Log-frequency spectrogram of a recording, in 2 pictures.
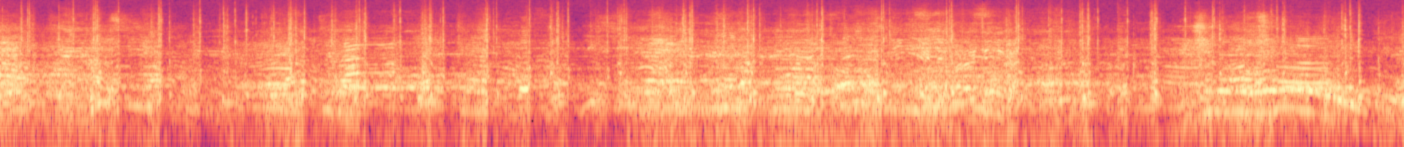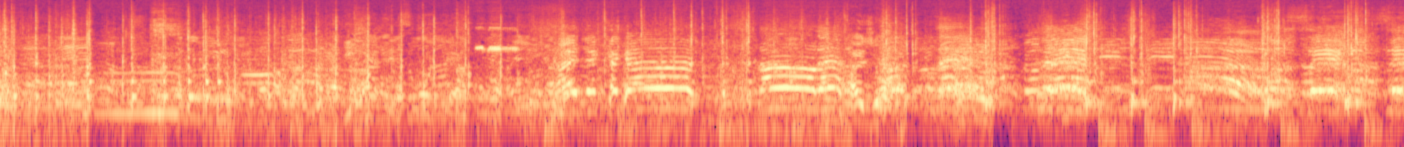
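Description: A large crowd of fans chants and sings together outdoors in a stadium.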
